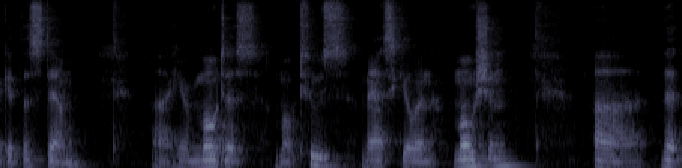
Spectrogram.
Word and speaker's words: motus: the stem, here motus, motus, masculine, motion, that the genitive ends in us. This is actually a long U as opposed to this short U, although most texts you're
